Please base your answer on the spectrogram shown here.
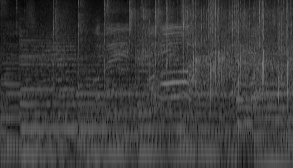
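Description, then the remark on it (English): An audience claps their hands together for Jesus in a steady, dense wash of applause, layered over sustained musical tones and a murmur of voices. “Just give Jesus a better hand clap than what you guys are busy doing.”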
